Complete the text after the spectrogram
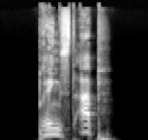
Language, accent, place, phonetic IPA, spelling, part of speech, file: German, Germany, Berlin, [ˌbʁɪŋst ˈap], bringst ab, verb, De-bringst ab.ogg
- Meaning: second-person singular present of abbringen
